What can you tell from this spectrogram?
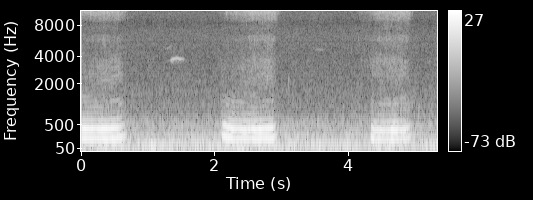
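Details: Pet American Shorthair cat snoring: three tonal, nasal, harmonic breaths about two seconds apart, each with a brief airy hiss, over a steady low hum.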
